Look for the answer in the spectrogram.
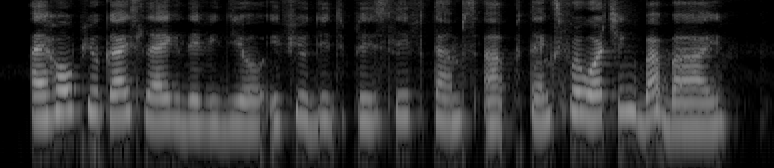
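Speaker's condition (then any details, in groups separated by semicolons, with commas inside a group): No condition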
